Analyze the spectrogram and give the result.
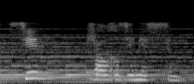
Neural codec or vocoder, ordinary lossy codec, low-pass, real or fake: none; none; 7.2 kHz; real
